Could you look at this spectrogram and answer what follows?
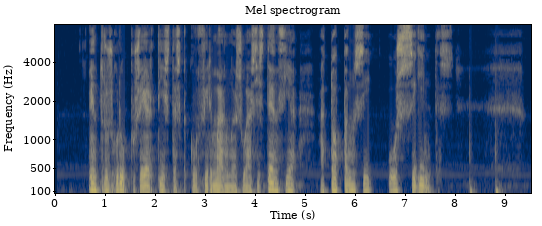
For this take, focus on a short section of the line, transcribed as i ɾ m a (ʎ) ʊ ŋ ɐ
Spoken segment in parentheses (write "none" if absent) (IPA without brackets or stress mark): ɾ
